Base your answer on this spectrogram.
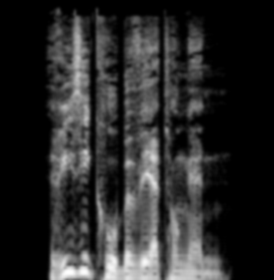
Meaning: plural of Risikobewertung
- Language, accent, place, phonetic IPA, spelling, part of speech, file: German, Germany, Berlin, [ˈʁiːzikobəˌveːɐ̯tʊŋən], Risikobewertungen, noun, De-Risikobewertungen.ogg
